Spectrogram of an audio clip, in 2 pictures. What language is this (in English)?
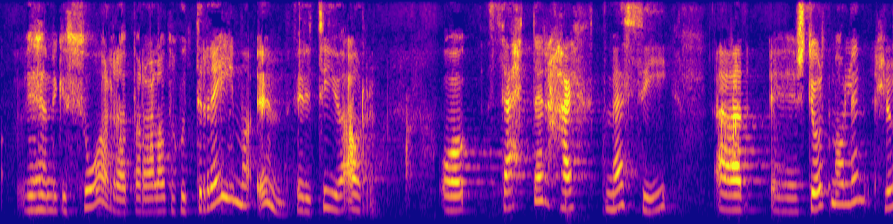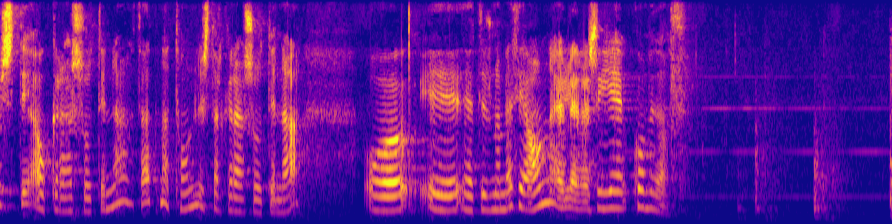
Icelandic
